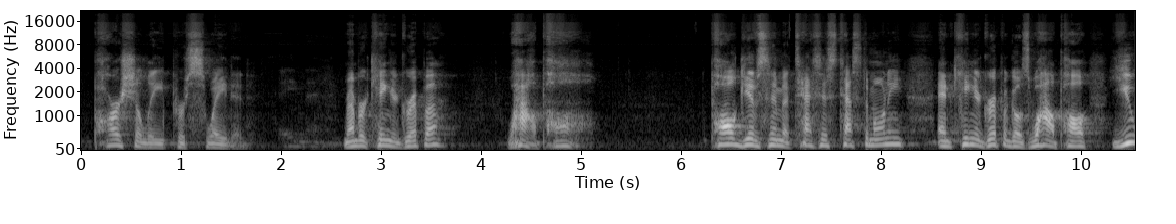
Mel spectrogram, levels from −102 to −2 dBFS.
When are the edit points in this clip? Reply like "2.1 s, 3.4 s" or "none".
none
